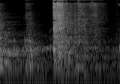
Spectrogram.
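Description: A metal baking tray scrapes onto an oven rack.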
